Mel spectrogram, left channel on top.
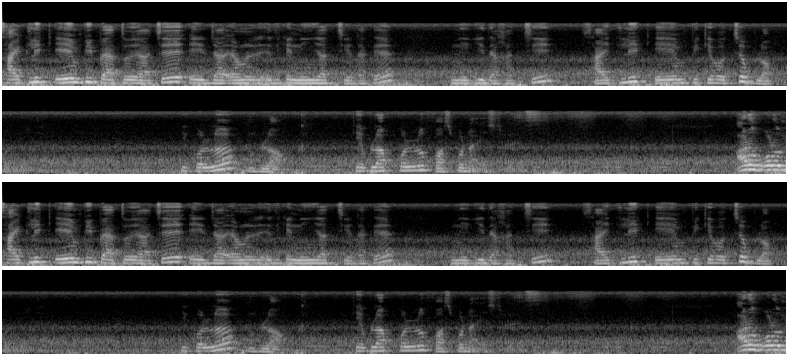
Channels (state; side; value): quieter; right; 3.1 dB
